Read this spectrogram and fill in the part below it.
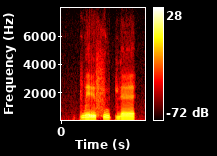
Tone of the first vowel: low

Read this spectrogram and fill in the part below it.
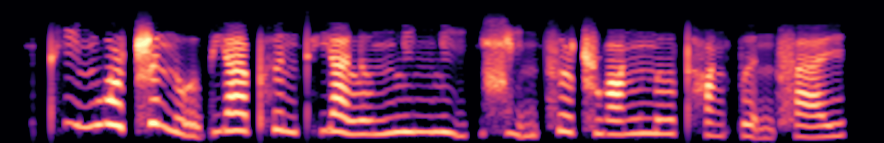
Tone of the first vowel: falling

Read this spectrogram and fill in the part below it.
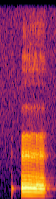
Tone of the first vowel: low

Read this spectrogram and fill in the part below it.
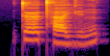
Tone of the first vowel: high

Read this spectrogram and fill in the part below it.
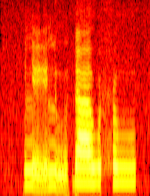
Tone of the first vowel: low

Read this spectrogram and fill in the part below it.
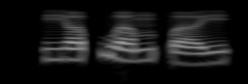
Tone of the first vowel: rising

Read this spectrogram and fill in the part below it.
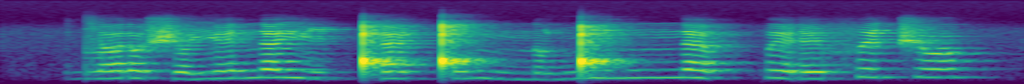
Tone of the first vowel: rising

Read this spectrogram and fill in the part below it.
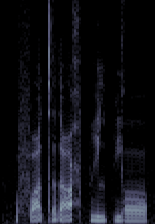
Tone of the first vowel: low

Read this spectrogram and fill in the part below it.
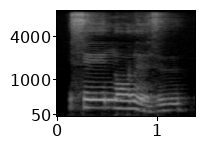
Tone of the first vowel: high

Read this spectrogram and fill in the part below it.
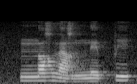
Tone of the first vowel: high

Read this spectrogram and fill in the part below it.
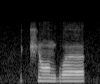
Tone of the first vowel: high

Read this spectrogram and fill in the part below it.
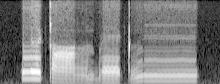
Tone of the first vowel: high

